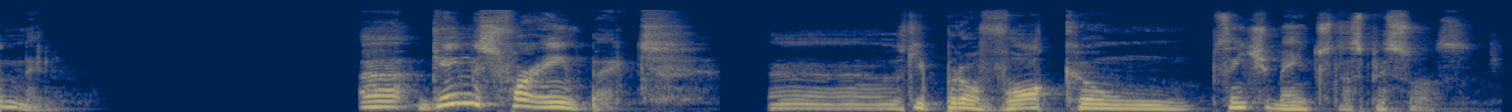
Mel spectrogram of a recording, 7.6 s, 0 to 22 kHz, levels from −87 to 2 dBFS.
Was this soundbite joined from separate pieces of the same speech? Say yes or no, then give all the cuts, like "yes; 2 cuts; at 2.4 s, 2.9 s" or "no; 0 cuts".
yes; 1 cut; at 4.5 s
